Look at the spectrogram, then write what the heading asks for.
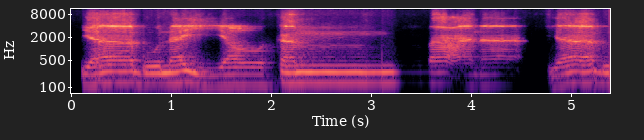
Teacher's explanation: Nah, ketika ada huruf ba sukun bertemu dengan pun punya perbedaan dua sifat, harus tetap diidghamkan. Huruf ba yang tadinya qalqalah lebur jadi tidak ada qalqalah.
